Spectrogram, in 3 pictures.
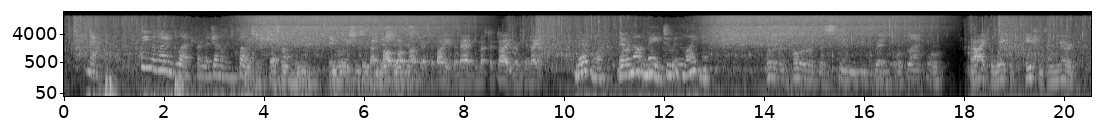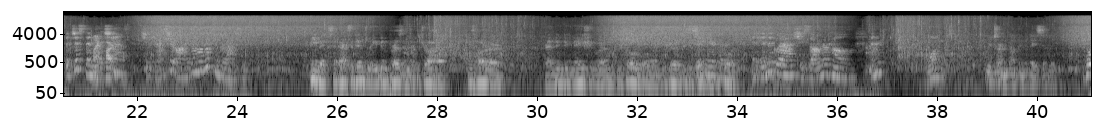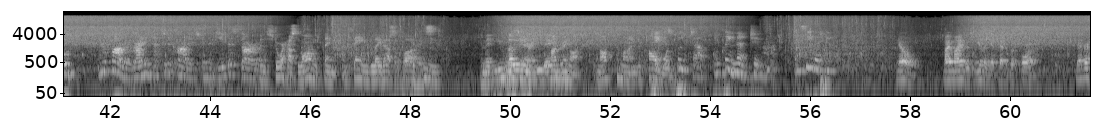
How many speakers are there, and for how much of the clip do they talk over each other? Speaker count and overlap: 8, about 13%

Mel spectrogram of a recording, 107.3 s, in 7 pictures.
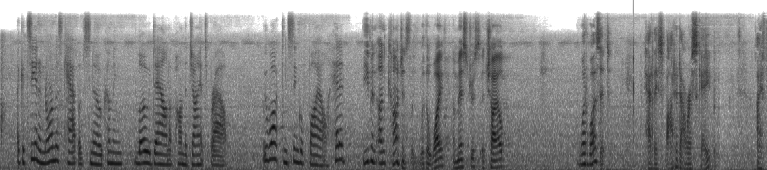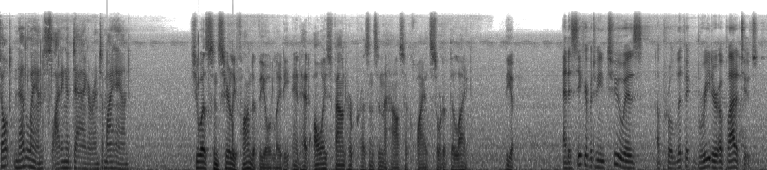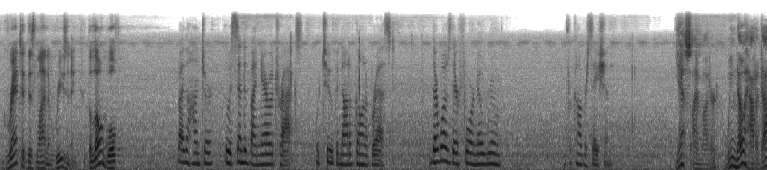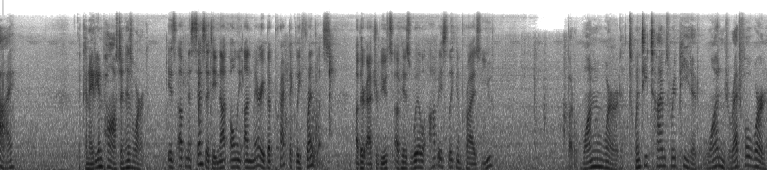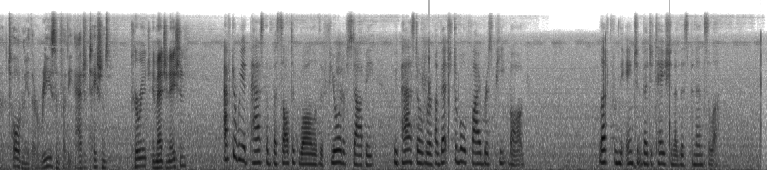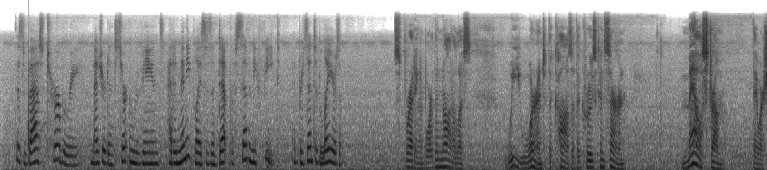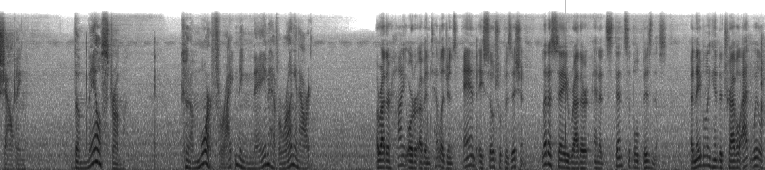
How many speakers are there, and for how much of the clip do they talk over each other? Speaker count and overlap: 4, no overlap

